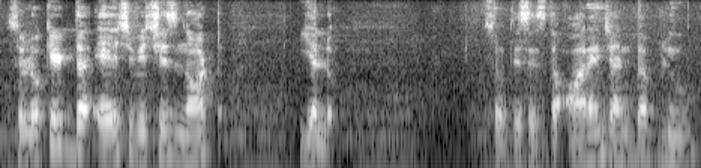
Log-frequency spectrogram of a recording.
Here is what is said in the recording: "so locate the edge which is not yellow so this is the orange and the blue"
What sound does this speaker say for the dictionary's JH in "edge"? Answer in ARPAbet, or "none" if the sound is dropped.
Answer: JH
